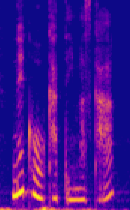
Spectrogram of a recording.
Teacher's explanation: The pitch accent of neko is high and low. And for katte imasu ka, ka is high. So while the intonation is gradually descending, there are still high and low part in each word.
